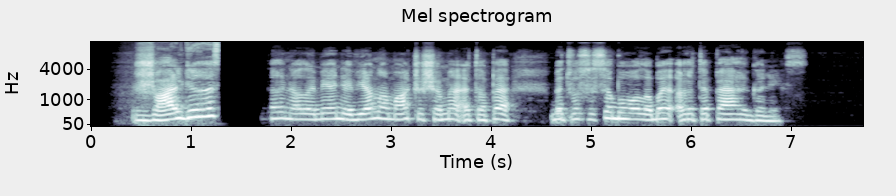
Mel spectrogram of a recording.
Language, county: Lithuanian, Vilnius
